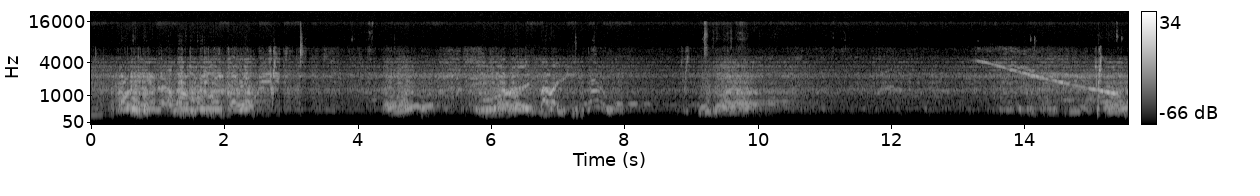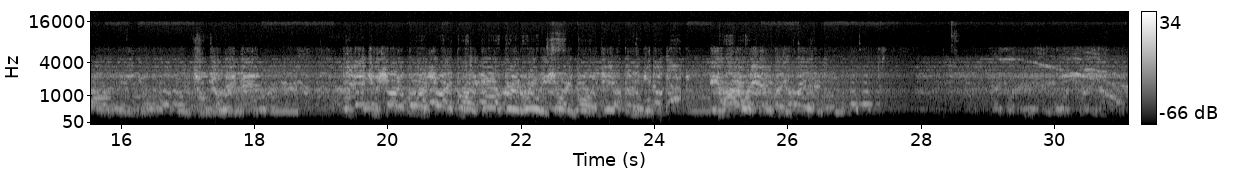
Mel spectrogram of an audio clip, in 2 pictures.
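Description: Voices of distant AM stations on the 11-metre CB band, heard through a CB radio's speaker, garbled and fading under static. A whistle falls steadily in pitch about 13 seconds in and again near the end.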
